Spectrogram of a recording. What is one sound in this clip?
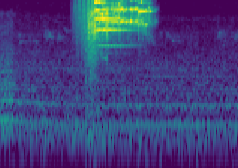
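A bright chime rings out once.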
